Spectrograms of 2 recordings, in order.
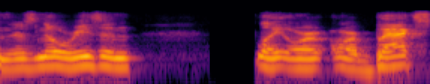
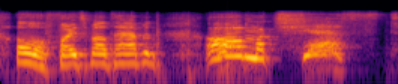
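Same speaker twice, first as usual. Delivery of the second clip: mock fit of chest pain; 5 semitones higher, 5 dB louder than usual. A hybrid fighter's fake seizure before a fight, hammed up. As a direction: ham up a hero clutching her chest. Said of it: "It's like".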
